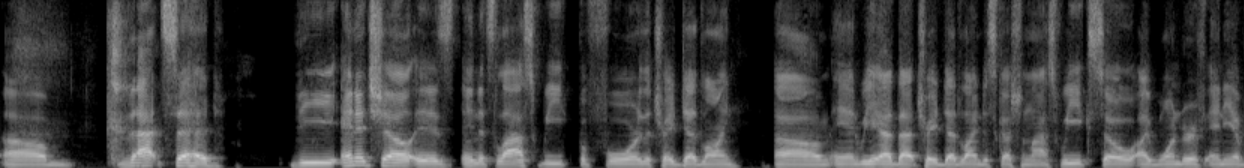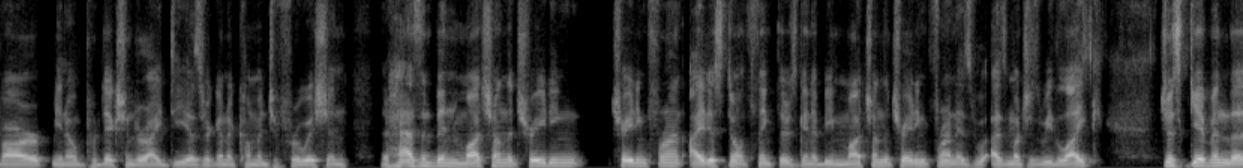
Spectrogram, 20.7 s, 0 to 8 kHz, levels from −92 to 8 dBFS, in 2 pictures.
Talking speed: 210 wpm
